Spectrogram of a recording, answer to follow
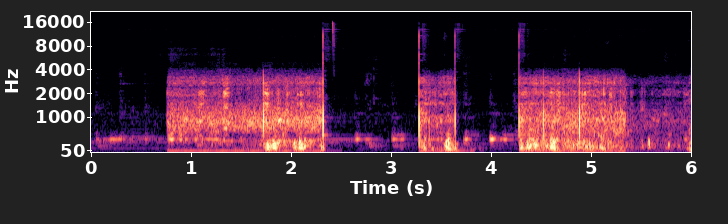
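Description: Muffled, hissy live audio from a Wyze outdoor security camera, played through the phone app. It cuts in about a second in, drops out, then returns briefly near the end: the camera's weak Wi-Fi link is making the feed drop out.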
